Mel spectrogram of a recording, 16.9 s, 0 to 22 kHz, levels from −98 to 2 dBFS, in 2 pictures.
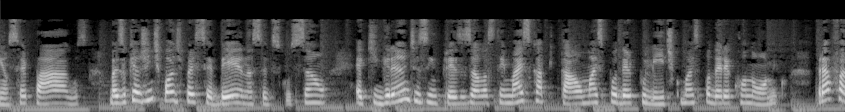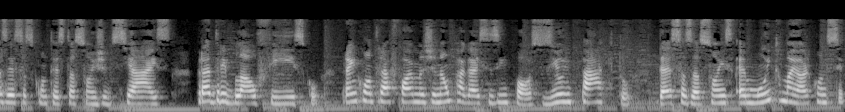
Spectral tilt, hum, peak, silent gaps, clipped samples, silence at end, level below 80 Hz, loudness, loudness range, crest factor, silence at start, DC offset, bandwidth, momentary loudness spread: -3.5 dB/octave; none; -2 dBFS; none; under 0.1%; 0 s; -46 dBFS; -21 LUFS; 2 LU; 20 dB; 0 s; under 0.1%; 12 kHz; 9 LU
